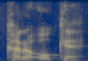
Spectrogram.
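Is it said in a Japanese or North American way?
Japanese. It is said with Japanese pronunciation.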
